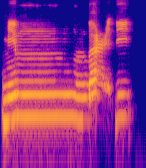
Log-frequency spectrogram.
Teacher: maka nun sukun itu berubah menjadi mim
